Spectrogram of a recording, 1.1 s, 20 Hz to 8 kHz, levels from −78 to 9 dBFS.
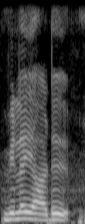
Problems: constant background noise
